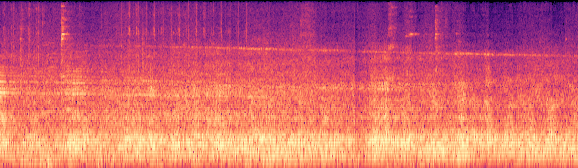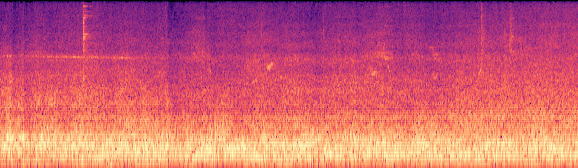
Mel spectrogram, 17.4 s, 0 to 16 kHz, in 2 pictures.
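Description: Cessna Citation 650 business jet's twin TFE731 turbofans at takeoff power as it climbs away: a loud, steady roar with a thin high whine that slowly falls in pitch.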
